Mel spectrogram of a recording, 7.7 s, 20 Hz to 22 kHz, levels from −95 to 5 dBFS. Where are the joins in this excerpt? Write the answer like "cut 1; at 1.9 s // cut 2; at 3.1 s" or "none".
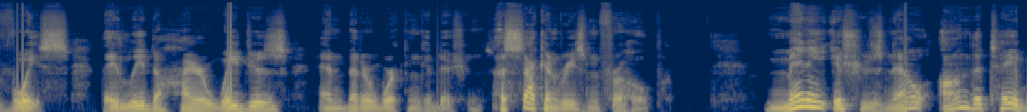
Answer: cut 1; at 3.7 s

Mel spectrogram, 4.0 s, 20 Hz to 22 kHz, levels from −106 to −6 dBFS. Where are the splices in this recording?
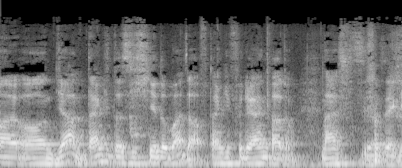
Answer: cut 1; at 1.9 s

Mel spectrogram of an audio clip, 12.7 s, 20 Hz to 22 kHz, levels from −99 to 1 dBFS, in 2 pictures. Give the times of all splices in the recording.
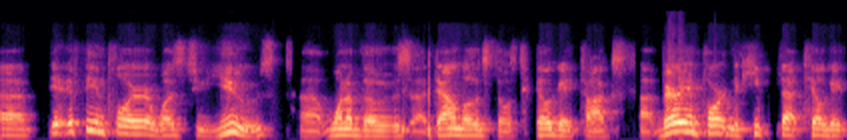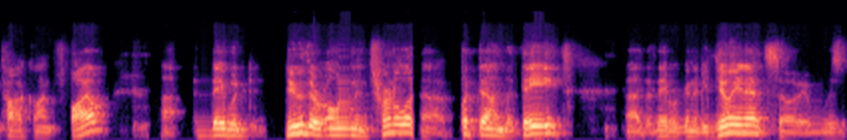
cut 1; at 2.2 s // cut 2; at 4.7 s // cut 3; at 9.4 s

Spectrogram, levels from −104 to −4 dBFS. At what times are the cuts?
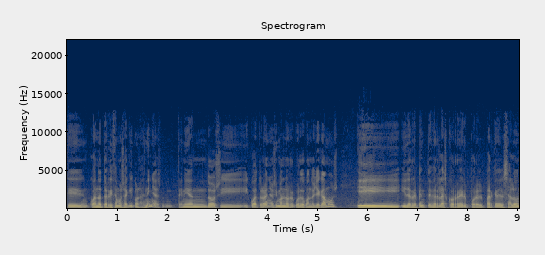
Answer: cut 1; at 5.6 s

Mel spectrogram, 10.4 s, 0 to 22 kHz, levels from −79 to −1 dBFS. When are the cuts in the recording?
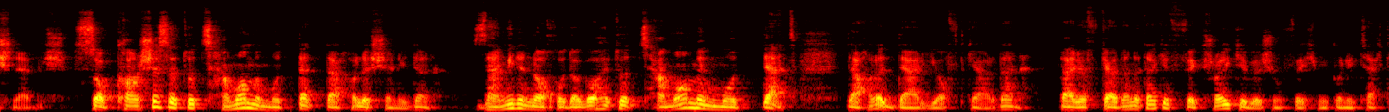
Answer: cut 1; at 7.8 s // cut 2; at 8.6 s

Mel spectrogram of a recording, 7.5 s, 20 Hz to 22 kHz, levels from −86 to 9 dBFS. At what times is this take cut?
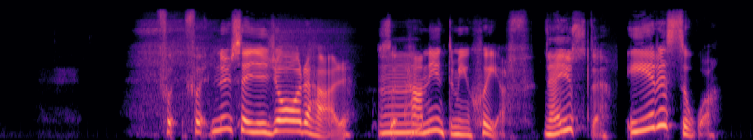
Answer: cut 1; at 6.2 s

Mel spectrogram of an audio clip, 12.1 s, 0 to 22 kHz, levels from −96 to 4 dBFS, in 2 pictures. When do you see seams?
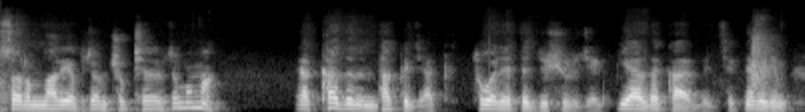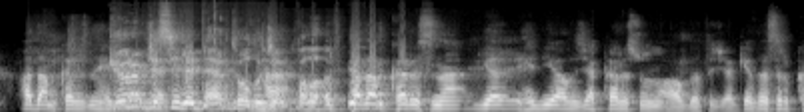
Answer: cut 1; at 1.0 s // cut 2; at 2.8 s

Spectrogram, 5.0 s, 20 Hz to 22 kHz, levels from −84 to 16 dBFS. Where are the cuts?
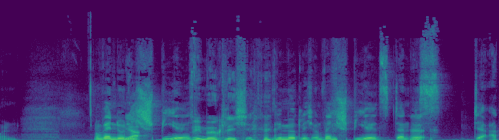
cut 1; at 1.9 s // cut 2; at 2.8 s // cut 3; at 3.4 s

